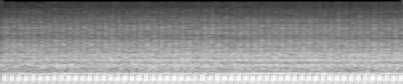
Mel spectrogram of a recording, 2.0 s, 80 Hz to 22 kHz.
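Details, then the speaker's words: New AIVOLT 4300 inverter generator on gasoline, first run in low-idle eco mode, no oil light: even low-pitched putter with steady quick pulse, no knocks or misses; quiet enough to work beside, normal idle. "As far as noise, I mean, walking around it here, I would have no issue working right next to this thing."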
